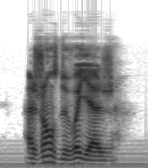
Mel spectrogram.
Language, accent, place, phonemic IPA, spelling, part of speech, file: French, France, Lyon, /a.ʒɑ̃s də vwa.jaʒ/, agence de voyages, noun, LL-Q150 (fra)-agence de voyages.wav
- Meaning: travel agency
